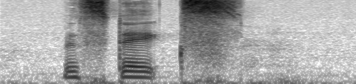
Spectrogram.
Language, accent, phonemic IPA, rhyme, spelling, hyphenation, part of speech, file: English, US, /mɪˈsteɪks/, -eɪks, mistakes, mis‧takes, noun / verb, En-us-mistakes.ogg
- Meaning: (noun) plural of mistake; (verb) third-person singular simple present indicative of mistake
